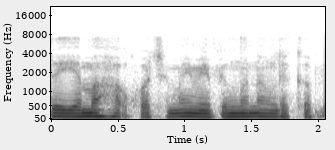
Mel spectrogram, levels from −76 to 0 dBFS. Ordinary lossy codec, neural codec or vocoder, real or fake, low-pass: none; codec, 24 kHz, 0.9 kbps, DualCodec; fake; 7.2 kHz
